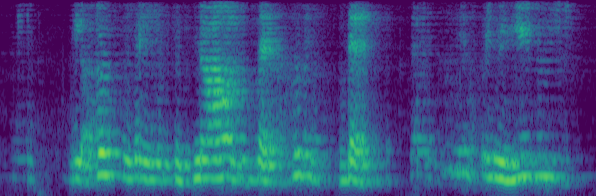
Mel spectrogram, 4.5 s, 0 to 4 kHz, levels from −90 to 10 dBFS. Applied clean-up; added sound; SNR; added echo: neural mask model DeepFilterNet 3.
